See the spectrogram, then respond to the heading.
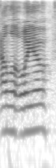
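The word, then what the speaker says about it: aglio e olio: it here's some like Italian Americans call it pasta Ella Oyo which is it's it's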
